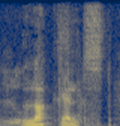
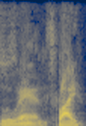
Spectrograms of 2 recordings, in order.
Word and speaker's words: Luhansk: Donetsk and Lugansk. Very hard words. Luhansk.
